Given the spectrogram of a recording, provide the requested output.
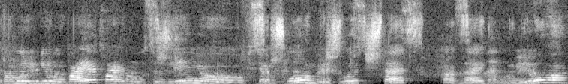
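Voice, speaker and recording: Noticeable background noise runs under a woman speaking at a high pitch. She keeps a moderate pace with hardly any pauses and ordinary pitch variation. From Russian far north, Murmansk region. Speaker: art school teacher. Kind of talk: conference talk. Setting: conference with audience. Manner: hesitant, many filler sounds.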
